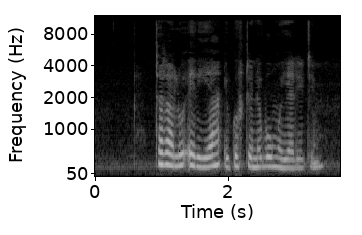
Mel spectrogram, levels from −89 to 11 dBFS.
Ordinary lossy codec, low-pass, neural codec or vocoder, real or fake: AAC, 32 kbps; 10.8 kHz; none; real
